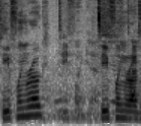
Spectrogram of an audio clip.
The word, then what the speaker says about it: Tiefling: We have 2 figures that we're giving out: the half-orc fighter and the is that pronounced Tiefling Rogue? Tiefling, yes.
